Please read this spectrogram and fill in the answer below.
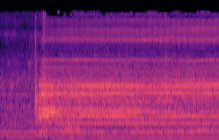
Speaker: Alright, red light. Disk drive spun up. Oh, look at there!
